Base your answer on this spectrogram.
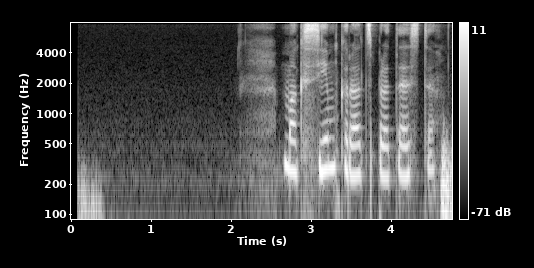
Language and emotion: Russian, neutral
